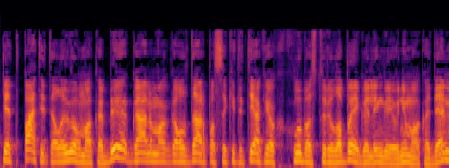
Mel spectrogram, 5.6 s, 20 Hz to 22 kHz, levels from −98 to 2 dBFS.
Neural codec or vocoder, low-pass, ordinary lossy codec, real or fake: vocoder, 44.1 kHz, 128 mel bands, Pupu-Vocoder; 14.4 kHz; MP3, 48 kbps; fake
